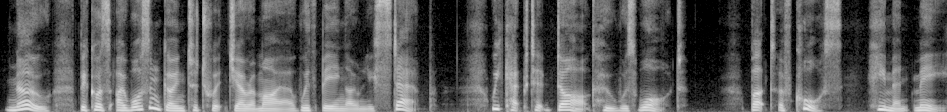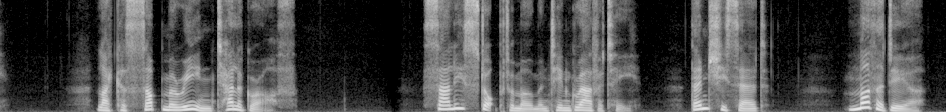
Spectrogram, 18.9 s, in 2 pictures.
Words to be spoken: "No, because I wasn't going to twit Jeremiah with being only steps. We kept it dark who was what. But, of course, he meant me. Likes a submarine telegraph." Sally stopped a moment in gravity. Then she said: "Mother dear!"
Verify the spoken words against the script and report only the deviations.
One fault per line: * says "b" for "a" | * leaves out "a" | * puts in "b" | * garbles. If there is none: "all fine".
* says "step" for "steps"
* says "Like" for "Likes"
